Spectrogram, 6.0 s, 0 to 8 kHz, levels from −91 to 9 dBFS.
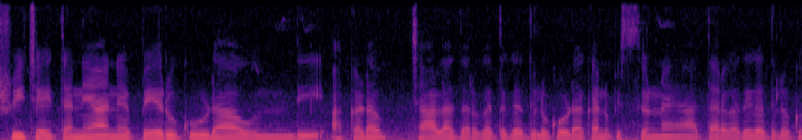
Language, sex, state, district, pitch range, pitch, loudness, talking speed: Telugu, female, Andhra Pradesh, Guntur, 165-185 Hz, 175 Hz, -37 LUFS, 150 wpm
